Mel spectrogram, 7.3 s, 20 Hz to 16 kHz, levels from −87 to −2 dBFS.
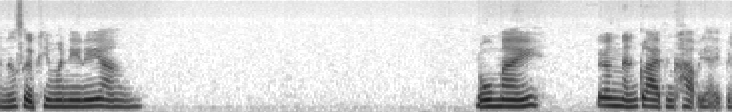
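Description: No audible faults in this speech.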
